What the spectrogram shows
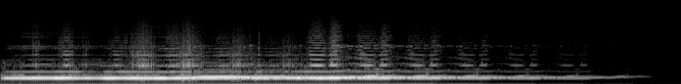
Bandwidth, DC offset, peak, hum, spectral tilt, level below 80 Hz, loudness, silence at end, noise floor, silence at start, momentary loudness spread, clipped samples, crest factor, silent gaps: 3.5 kHz; 0.6%; -2 dBFS; none; -7.5 dB/octave; -62 dBFS; -11 LUFS; 1.2 s; -61 dBFS; 0 s; 16 LU; under 0.1%; 10 dB; none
